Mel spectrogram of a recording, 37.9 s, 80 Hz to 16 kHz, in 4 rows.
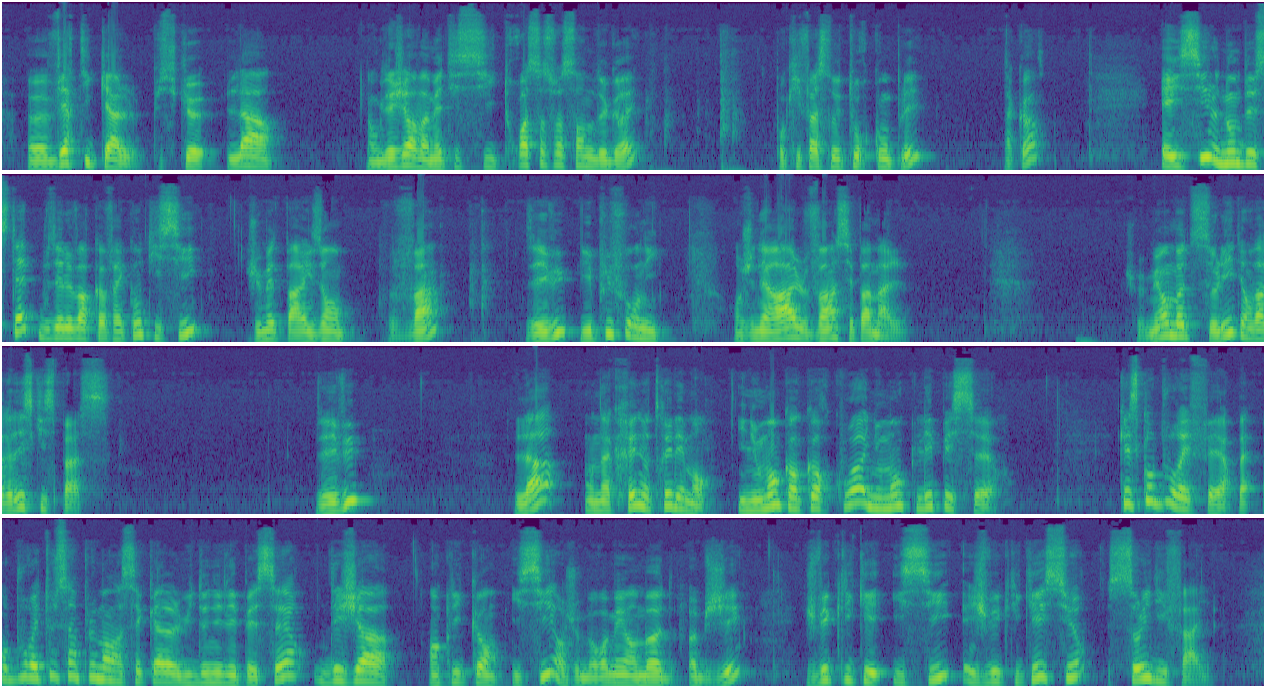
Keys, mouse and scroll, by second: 4.2-6.9 drag, 6.9-9.1 middle drag, 9.1-9.8 scroll up 1, 9.8-12.3 scroll up 4, 12.3-15.3 drag, 16.3 scroll down 4, 19.2 z, 20.6-23.6 middle drag, 25.0-25.3 scroll up 3, 25.6-28.7 middle drag, 29.9 scroll up 1, 30.1 scroll down 4, 34.1 Tab, 35.4-37.8 drag.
